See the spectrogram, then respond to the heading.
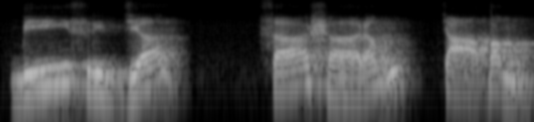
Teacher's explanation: অনুসার যখন কোনো শব্দের পরে থাকবে তখন অনুসার উচ্চারণ ময় হসন্ত করতে হবে, অর্থাৎ ময়ের অর্ধেক উচ্চারণ করতে হবে।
